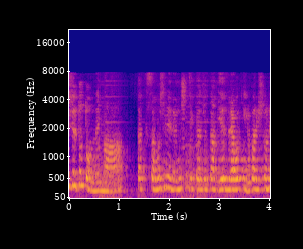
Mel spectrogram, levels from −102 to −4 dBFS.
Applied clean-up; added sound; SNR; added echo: neural separator model SepFormer DNS4.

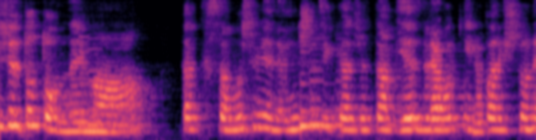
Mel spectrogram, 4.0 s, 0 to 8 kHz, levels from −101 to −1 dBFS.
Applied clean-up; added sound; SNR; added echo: neural mask model DeepFilterNet 3.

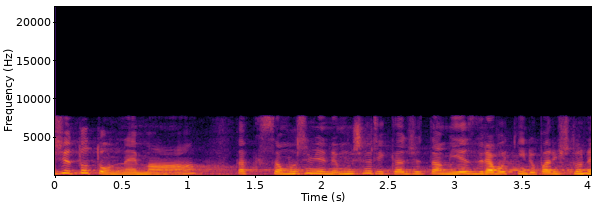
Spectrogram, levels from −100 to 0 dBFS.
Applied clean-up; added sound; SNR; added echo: none; none; none; none.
